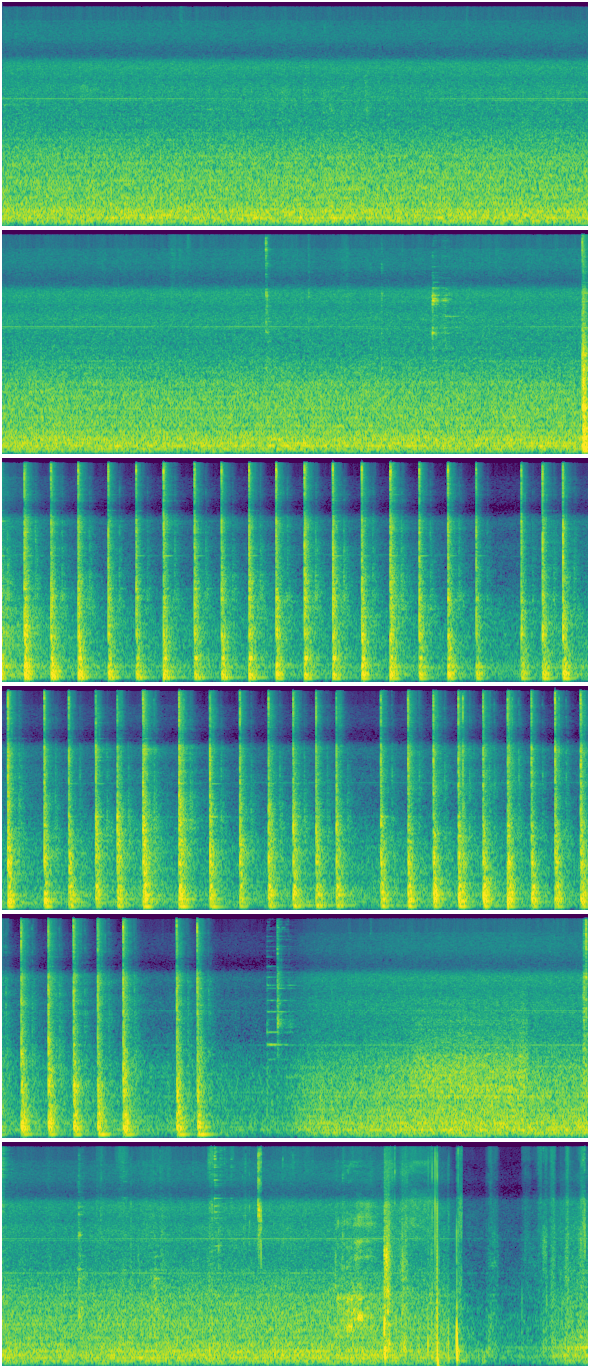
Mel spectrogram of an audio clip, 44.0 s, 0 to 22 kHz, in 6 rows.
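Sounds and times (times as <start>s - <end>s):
steady hiss: 33.0s - 36.9s.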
